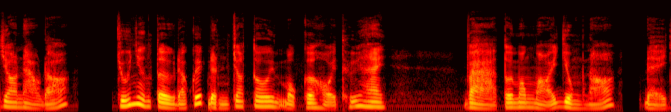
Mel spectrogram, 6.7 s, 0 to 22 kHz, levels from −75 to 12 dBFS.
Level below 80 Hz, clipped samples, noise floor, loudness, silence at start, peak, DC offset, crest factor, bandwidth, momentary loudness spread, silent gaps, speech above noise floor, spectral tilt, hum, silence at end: -62 dBFS; under 0.1%; -53 dBFS; -22 LUFS; 0 s; 0 dBFS; under 0.1%; 22 dB; 15 kHz; 10 LU; 0.79-1.11 s, 6.27-6.38 s; 32 dB; -6 dB/octave; 50 Hz at -50 dBFS; 0.05 s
